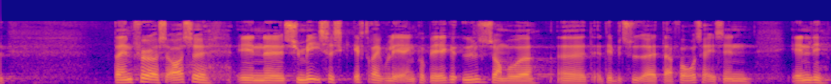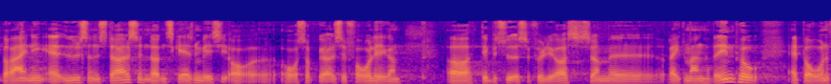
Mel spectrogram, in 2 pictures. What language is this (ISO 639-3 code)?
dan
